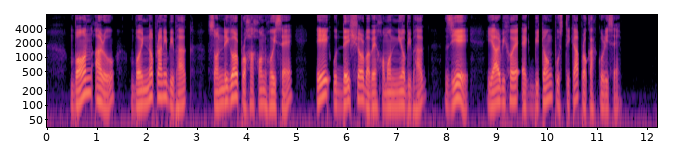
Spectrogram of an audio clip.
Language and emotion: Assamese, neutral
